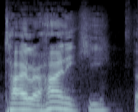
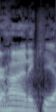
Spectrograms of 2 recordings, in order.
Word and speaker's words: Heinicke: Taylor Heinicke. Did I say it right? – Yeah. – Taylor Heinicke.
